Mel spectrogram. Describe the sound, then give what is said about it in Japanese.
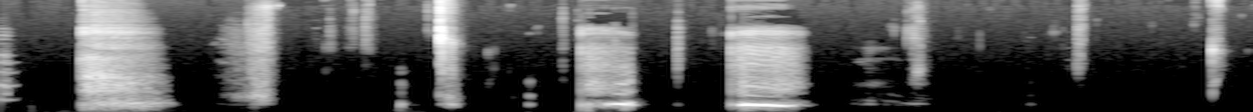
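Someone eats an aphrodisiac for the first time, with sparse, soft chewing and mouth sounds in a few separate bursts, some breathy like sighs, between stretches of near silence. “人生初めての媚薬、どんな味なのか食べてみます。いただきます。”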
